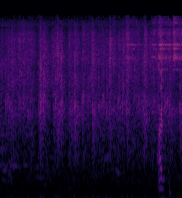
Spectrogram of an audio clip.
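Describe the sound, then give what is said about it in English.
An audience gives God a hand clap, dense overlapping hand claps forming continuous applause, with a few voices calling out and a brief vocal exclamation near the end. “Come on, give God a good hand clap.”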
